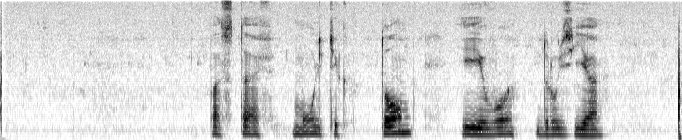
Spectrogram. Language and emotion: Russian, sad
